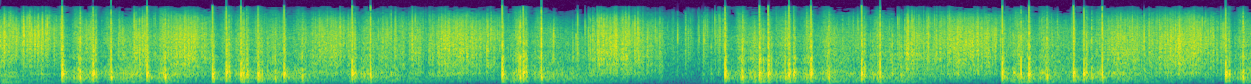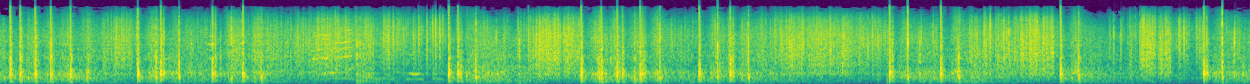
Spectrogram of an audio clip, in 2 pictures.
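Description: Fireworks display: a dense, rapid run of launches, bangs and crackles from aerial shells, easing briefly about five seconds in before picking up again.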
